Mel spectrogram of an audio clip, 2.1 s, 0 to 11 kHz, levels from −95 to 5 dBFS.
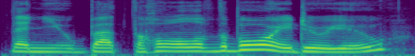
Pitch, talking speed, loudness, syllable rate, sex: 195 Hz, 290 wpm, -15 LUFS, 5.9 syllables/s, female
